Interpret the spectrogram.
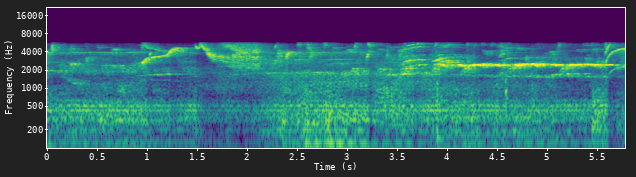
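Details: European goldfinch in the 2014 breeding season: dense, rambling twitter of rapid chirps, rolling trills and slurred rising notes, with a thin steady tone running beneath the later part.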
